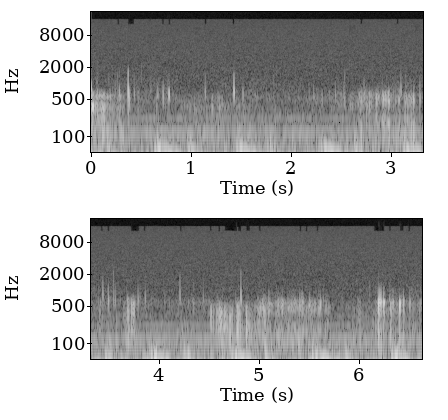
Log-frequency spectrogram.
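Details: Stomach recorded with a USB electronic stethoscope, only liquids taken at the time: continuous low rumbling with frequent bubbling gurgles and pops; active bowel sounds.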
